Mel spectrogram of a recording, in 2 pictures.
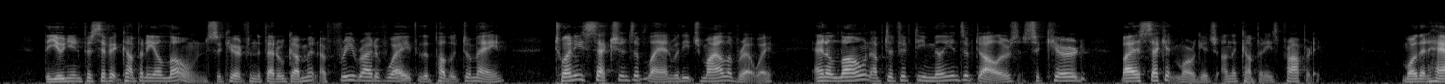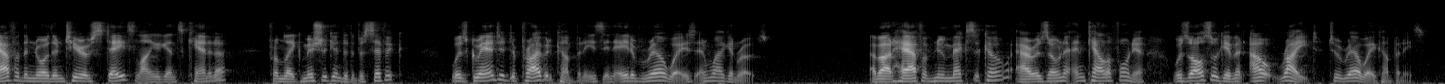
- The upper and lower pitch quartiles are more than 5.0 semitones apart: No, average, 4.1 semitones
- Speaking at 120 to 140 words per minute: No, average, 190 wpm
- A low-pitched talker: No, medium, 155 Hz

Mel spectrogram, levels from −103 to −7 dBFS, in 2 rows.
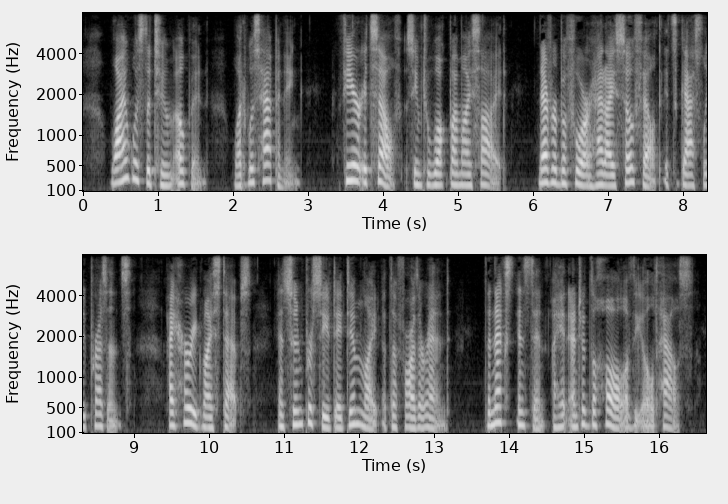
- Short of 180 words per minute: No, average, 185 wpm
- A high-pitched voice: Yes, high, 200 Hz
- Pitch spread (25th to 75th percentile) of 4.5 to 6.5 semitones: No, average, 3.9 semitones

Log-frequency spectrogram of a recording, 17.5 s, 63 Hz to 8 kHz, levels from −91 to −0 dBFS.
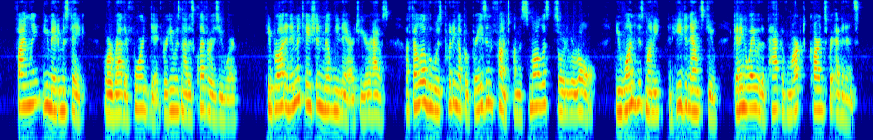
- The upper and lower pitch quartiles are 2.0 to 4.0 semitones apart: No, average, 4.4 semitones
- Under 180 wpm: No, fast, 205 wpm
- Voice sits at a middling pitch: Yes, medium, 180 Hz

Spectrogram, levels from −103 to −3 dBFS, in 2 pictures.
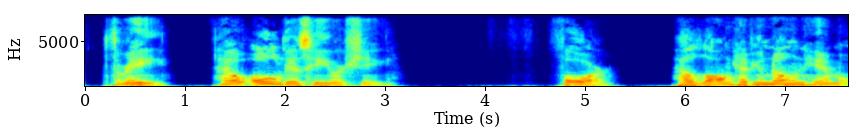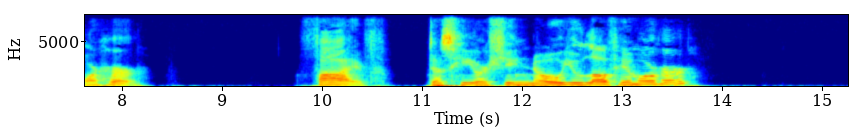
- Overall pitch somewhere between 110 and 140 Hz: No, medium, 185 Hz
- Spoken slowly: Yes, slow, 105 wpm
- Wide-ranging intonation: No, average, 4.3 semitones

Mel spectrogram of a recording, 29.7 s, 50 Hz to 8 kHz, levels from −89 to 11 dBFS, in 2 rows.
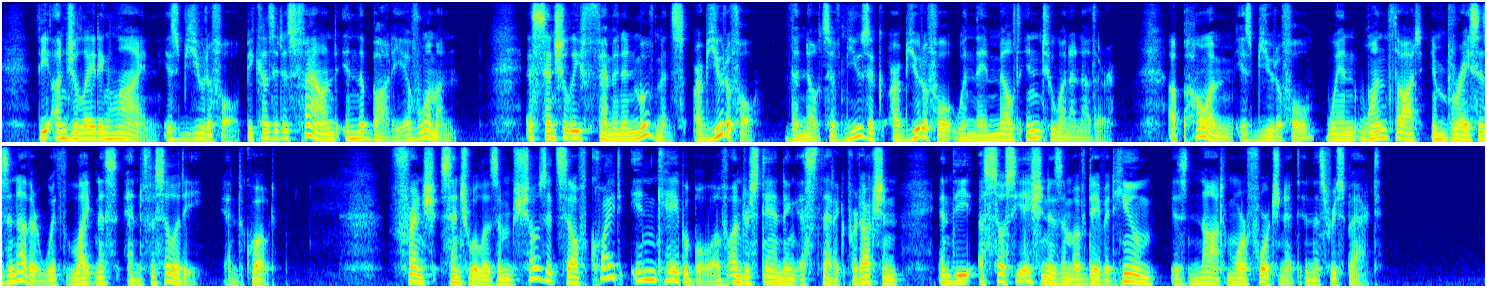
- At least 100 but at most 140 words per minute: Yes, slow, 135 wpm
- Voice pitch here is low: Yes, low, 115 Hz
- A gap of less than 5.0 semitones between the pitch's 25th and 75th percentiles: No, wide, 5.4 semitones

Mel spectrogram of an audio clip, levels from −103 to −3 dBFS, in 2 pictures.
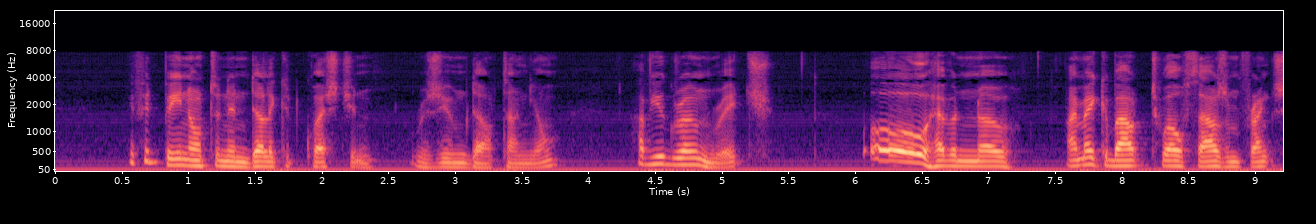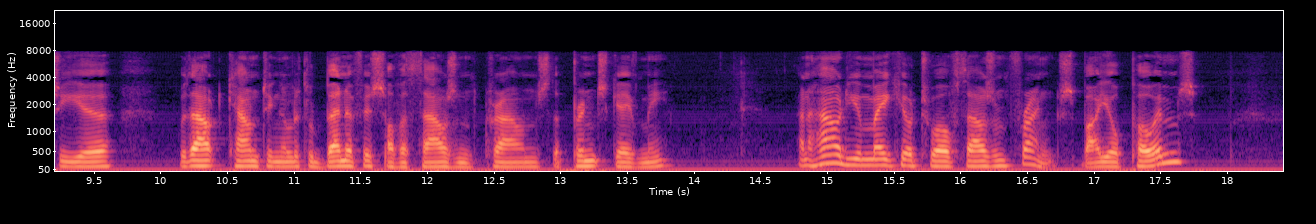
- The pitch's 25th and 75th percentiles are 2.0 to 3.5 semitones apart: Yes, average, 3.1 semitones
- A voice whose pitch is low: Yes, low, 130 Hz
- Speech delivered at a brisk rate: No, average, 160 wpm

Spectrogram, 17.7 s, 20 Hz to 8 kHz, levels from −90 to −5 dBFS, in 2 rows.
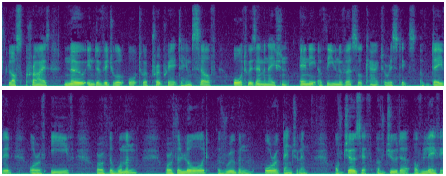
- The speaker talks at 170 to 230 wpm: No, average, 145 wpm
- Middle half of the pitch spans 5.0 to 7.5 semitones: No, average, 3.2 semitones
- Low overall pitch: Yes, low, 105 Hz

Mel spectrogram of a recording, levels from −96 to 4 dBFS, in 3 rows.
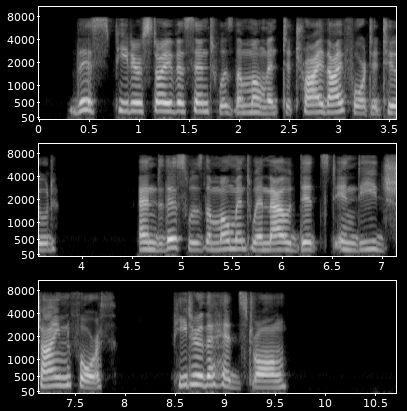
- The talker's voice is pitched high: Yes, high, 220 Hz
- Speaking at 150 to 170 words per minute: No, slow, 135 wpm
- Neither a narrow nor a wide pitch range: Yes, average, 3.7 semitones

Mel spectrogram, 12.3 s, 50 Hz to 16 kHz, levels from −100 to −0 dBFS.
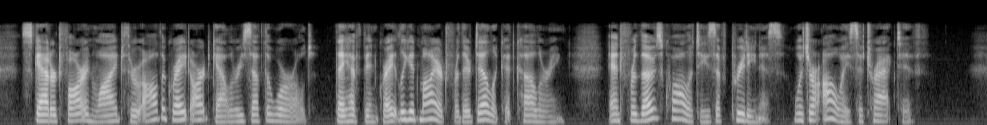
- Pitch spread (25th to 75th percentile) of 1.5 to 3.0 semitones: No, average, 4.1 semitones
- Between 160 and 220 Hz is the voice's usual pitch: Yes, medium, 185 Hz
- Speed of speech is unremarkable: Yes, average, 155 wpm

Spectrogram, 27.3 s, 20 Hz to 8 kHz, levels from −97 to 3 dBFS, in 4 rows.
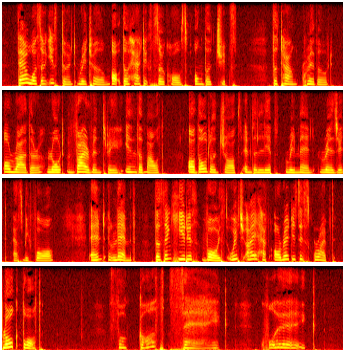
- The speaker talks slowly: Yes, slow, 105 wpm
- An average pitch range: Yes, average, 3.6 semitones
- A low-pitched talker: No, very high, 250 Hz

